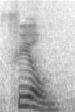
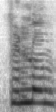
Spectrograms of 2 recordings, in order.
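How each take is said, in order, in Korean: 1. 이 단어는 한 음절이에요. 추가되는 모음이 없어요. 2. 이 단어는 두 음절이에요. 모음이 하나 더 있어요. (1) "film이라고 발음을 하셔야 되겠죠?" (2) "필름 땡땡 아니었죠?"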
